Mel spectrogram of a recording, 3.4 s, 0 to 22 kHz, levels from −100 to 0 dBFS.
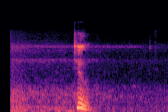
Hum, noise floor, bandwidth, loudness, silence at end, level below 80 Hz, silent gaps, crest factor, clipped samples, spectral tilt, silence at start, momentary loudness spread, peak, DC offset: none; -58 dBFS; 6.8 kHz; -23 LUFS; 1.55 s; -48 dBFS; none; 22 dB; under 0.1%; -7 dB/octave; 0.2 s; 26 LU; -6 dBFS; under 0.1%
